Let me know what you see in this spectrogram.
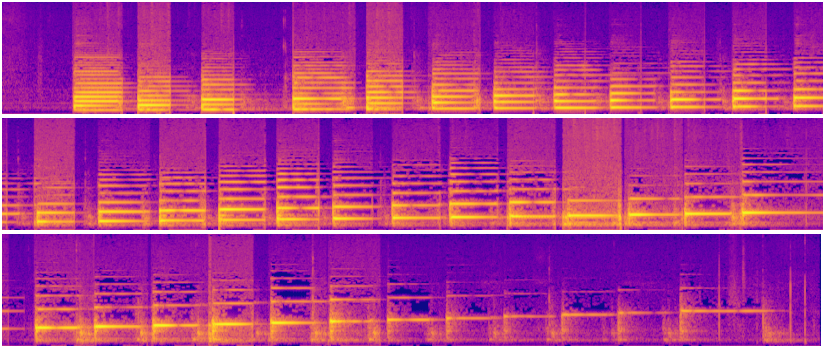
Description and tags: Piano sounds - individual keys as named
